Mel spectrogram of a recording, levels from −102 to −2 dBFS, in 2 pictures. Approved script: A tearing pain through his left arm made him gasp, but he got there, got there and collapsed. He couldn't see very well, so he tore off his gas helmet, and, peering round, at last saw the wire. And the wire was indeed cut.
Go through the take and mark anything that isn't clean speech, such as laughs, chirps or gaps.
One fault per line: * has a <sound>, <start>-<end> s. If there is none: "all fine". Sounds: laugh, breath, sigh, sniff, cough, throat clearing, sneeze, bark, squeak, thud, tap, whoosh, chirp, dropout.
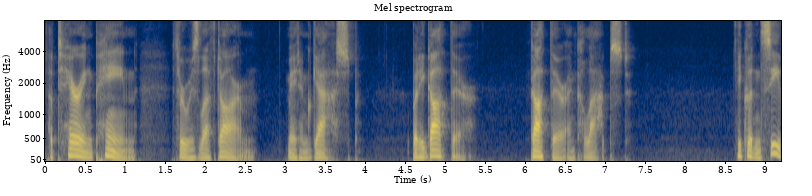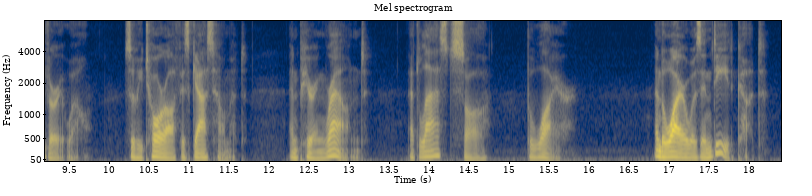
all fine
